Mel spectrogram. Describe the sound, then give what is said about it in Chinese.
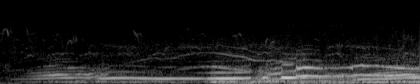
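Several wild wolves standing on a hilltop behind howl together in a chorus of long, overlapping wavering tones that rise and fall, sustained throughout at moderate loudness with no one speaking. “果然后面的山头上隐隐约约地站着几匹恶狼，他们的叫声十分可怕。”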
